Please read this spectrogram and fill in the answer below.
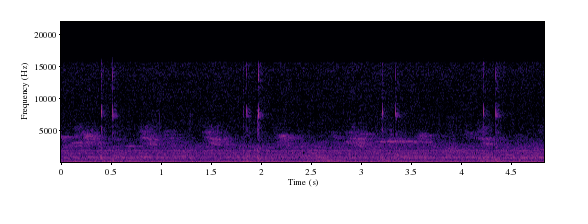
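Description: Faint computer mouse clicks: four short double clicks, each a press and release, spaced a second or more apart.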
